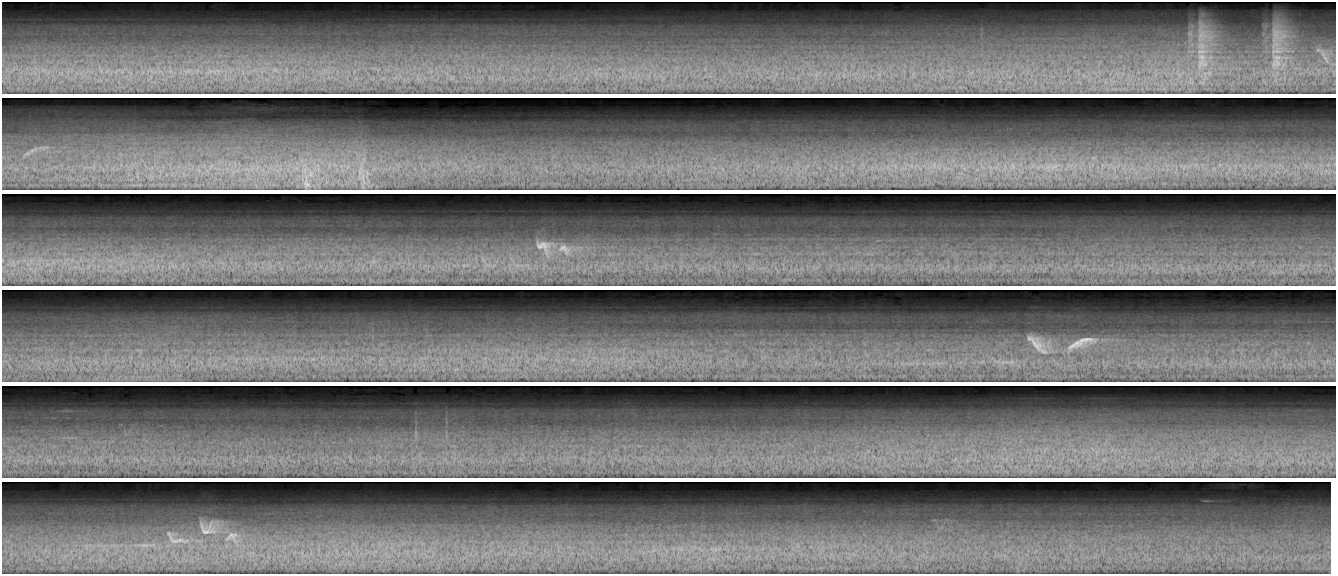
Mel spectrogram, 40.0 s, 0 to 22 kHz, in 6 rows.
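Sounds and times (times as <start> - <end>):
road traffic noise: 0.0 - 39.9.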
